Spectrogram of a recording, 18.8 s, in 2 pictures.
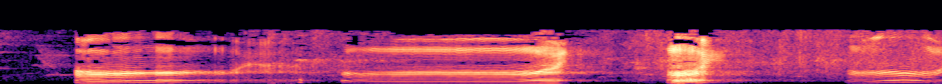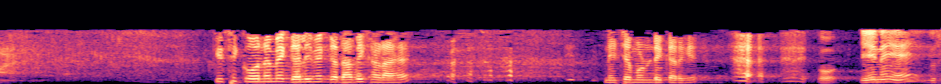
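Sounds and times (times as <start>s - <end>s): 
speech: 0.7s - 1.2s, 11.6s - 14.1s, 15.5s - 16.6s, 18.1s - 18.8s
human voice imitating a buffalo: 0.7s - 6.0s, 6.7s - 7.5s, 8.5s - 9.6s
laughter: 1.6s - 11.1s, 13.4s - 15.5s.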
